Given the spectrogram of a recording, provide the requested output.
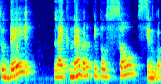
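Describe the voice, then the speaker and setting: Somewhat breathy, a woman speaks at a medium pitch with lively intonation. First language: Bulgarian. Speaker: psychologist and relationship coach. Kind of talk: podcast interview. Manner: halting, broken English.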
